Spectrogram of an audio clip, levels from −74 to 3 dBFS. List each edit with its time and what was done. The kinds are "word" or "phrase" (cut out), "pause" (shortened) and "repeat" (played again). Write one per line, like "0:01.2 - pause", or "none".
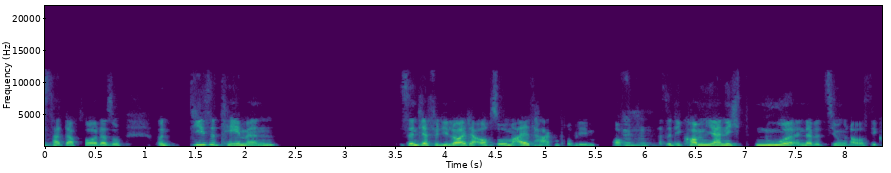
none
